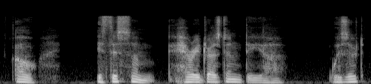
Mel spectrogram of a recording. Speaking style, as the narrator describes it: Her tone was apologetic, as though she were terribly afraid she would be insulting me

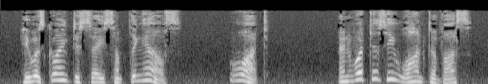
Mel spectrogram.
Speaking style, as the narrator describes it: Howitt sighed

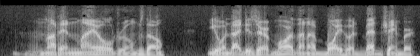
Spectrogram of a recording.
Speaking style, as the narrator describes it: With a small chuckle, he said

